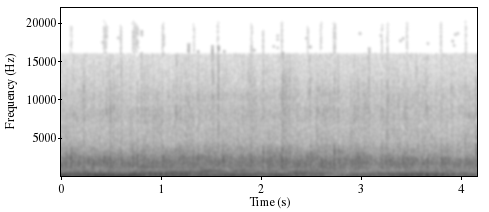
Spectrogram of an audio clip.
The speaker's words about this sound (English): If you believe that, just praise Him for a moment with a clap.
